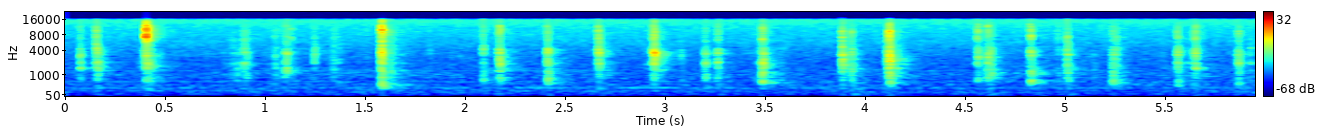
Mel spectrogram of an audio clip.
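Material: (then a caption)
Plastic. Fingertips type on a full-size black mechanical keyboard with plastic keycaps, tapping out about twenty quick, irregularly spaced keystrokes. Each key press is a short, bright click that dies away almost instantly, with a few louder taps standing out over a quiet background.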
